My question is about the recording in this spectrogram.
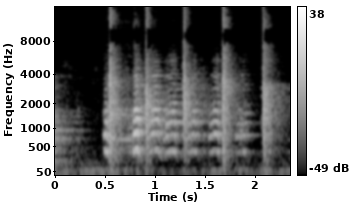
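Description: Hands clapping: about four sharp claps, starting about half a second in, with a woman's voice over them.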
